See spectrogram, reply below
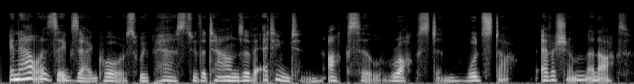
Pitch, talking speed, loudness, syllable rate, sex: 175 Hz, 160 wpm, -19 LUFS, 4.8 syllables/s, female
